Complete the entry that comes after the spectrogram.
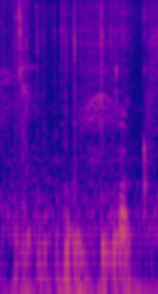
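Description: Typing on an unfamiliar computer keyboard, a run of soft clicky keystrokes in an irregular rhythm, close and moderately loud, with a voice speaking over parts of it.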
